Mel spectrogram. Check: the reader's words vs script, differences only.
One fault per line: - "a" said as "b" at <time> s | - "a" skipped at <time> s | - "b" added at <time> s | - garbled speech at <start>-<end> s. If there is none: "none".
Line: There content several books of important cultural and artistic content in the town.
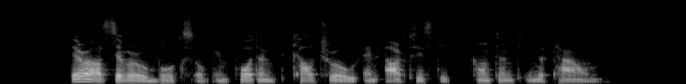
- "content" said as "are" at 0.9 s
